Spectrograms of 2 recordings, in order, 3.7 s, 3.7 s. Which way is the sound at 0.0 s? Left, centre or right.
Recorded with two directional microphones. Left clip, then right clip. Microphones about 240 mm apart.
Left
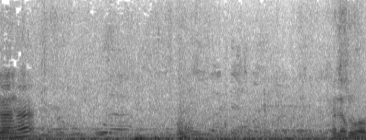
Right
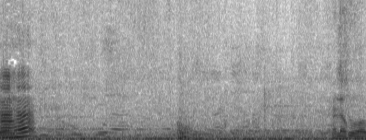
Right.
